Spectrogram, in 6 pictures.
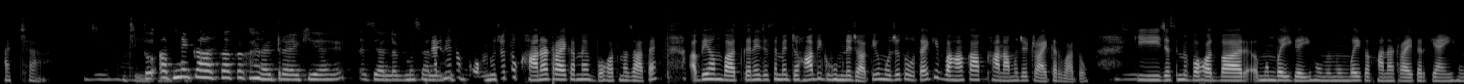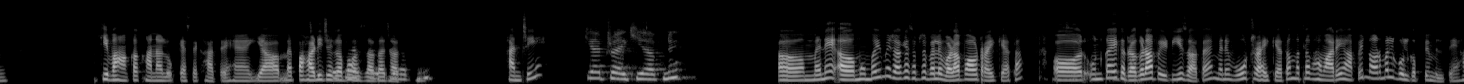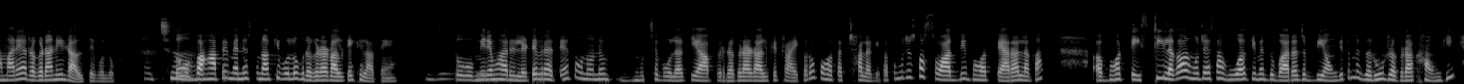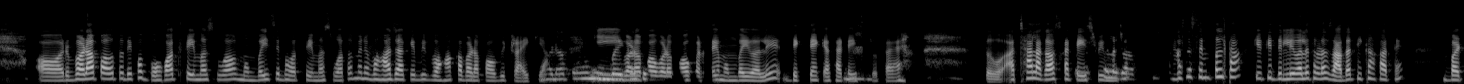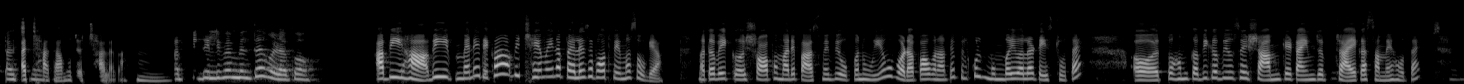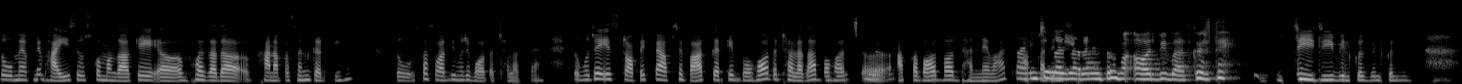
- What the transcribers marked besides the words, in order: in English: "ट्राई"; in English: "ट्राई"; in English: "ट्राई"; in English: "ट्राई"; in English: "ट्राई"; in English: "ट्राई"; tapping; in English: "ट्राई"; in English: "ट्राई"; in English: "नॉर्मल"; in English: "रिलेटिव"; in English: "ट्राई"; in English: "टेस्टी"; in English: "फ़ेमस"; in English: "फ़ेमस"; in English: "फ़ेमस"; in English: "ट्राई"; chuckle; in English: "टेस्ट"; laughing while speaking: "है"; in English: "टेस्ट"; in English: "सिंपल"; in English: "बट"; in English: "फ़ेमस"; in English: "शॉप"; in English: "ओपन"; in English: "टेस्ट"; in English: "टाइम"; in English: "टॉपिक"; in English: "टाइम"; laughing while speaking: "करते"
- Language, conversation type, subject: Hindi, unstructured, खाने में मसालों का क्या महत्व होता है?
